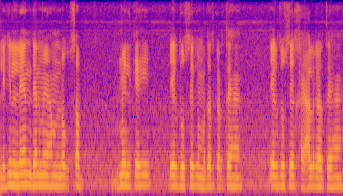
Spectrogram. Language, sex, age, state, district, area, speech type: Urdu, male, 30-45, Uttar Pradesh, Gautam Buddha Nagar, urban, spontaneous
